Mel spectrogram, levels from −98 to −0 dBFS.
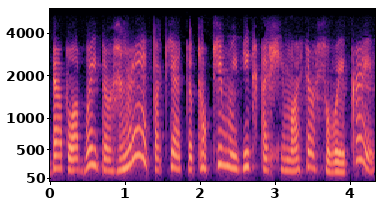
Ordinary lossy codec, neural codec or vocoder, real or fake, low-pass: AAC, 32 kbps; autoencoder, 22.05 kHz, a latent of 192 numbers a frame, VITS, trained on one speaker; fake; 5.4 kHz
